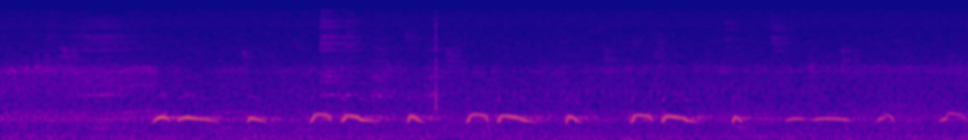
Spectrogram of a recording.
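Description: A bird calling with short hooting notes that rise and fall, often in pairs, about two a second. The calls begin about a second and a half in.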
